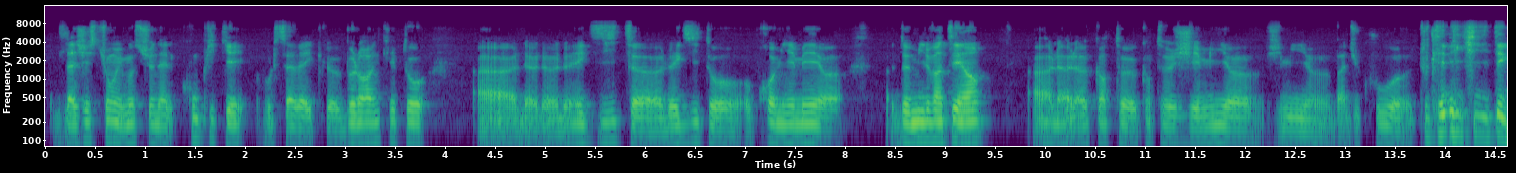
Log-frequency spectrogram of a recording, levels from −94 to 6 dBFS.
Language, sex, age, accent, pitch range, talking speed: French, male, 20-39, French, 95-105 Hz, 150 wpm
